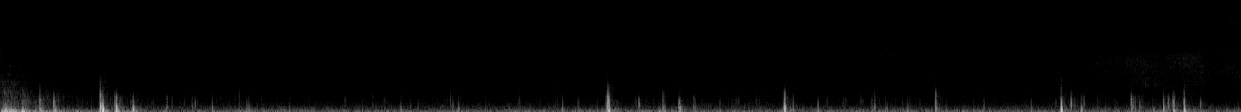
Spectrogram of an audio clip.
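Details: Bowel sounds recorded while lying down: irregular soft clicks and brief gurgles over a low steady hum, typical of active bowel sounds.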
